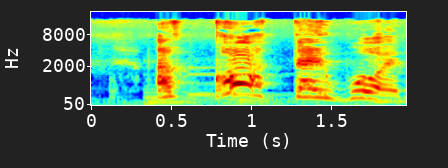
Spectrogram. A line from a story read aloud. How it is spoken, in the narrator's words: the giant shouted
